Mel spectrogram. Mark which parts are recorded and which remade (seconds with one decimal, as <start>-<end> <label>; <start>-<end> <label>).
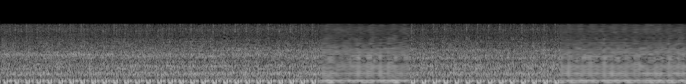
0.0-3.2 recorded; 3.2-4.1 remade; 4.1-5.6 recorded; 5.6-6.9 remade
